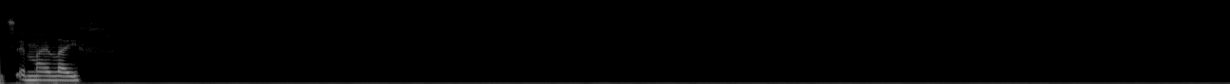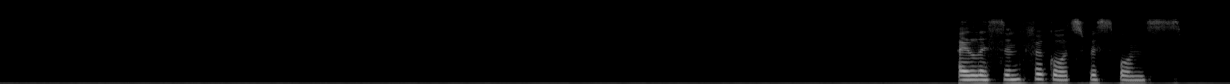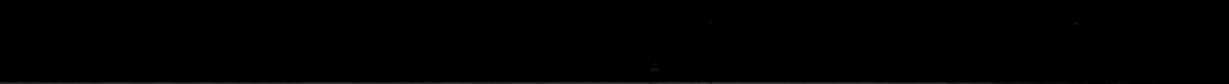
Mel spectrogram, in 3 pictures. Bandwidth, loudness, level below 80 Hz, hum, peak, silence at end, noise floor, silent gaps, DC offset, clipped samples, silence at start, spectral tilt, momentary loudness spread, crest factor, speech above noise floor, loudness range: 8.8 kHz; -34 LUFS; -58 dBFS; none; -16 dBFS; 12.8 s; -80 dBFS; none; under 0.1%; under 0.1%; 0 s; -5.5 dB/octave; 21 LU; 26 dB; 47 dB; 14 LU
